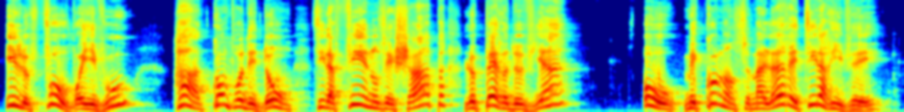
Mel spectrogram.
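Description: A reader voicing a scheming court favourite in a historical novel, caressing at times and strained and urgent at others, with a lively, slightly husky voice. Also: medium pitch, measured pace. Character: Italian-born nobleman, scheming, tense favourite of a queen. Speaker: character in a read novel. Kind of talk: audiobook reading.

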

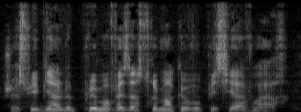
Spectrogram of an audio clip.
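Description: A man's voice: medium pitch, animated, normal speed, darkish tone, no room sound, natural voice. A man voicing a timid, self-pitying tramp who groans and pleads in a storybook reading. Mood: whining. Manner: plaintive, cowering, self-pitying. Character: whining, timid tramp, middle-aged man.

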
